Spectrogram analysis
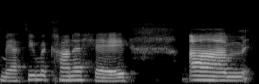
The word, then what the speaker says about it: Matthew McConaughey: His name is pronounced Matthew McConaughey.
